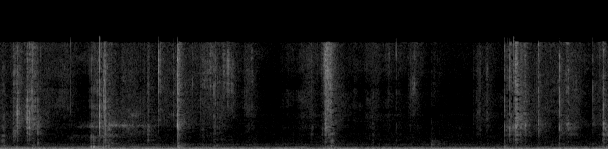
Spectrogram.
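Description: Cardboard-and-plastic packaging of a makeup palette being peeled and torn open by hand: faint, irregular crinkles and small rips a second or so apart, over a steady low hum.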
